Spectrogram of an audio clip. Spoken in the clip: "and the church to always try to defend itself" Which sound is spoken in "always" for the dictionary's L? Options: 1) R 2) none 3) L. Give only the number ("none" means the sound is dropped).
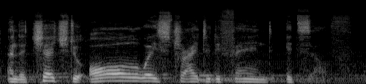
3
